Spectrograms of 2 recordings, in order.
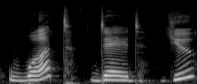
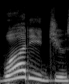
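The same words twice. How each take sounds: First: Each word is pronounced separately and clearly. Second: The words run together in a reduced form. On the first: "Eu poderia ter separado ele aqui" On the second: "esse what did you acabou ficando what did you"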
